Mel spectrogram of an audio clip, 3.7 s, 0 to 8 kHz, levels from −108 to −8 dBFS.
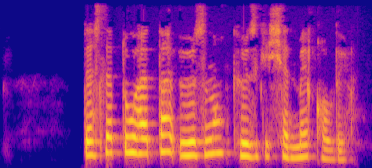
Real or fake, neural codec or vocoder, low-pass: real; none; 7.2 kHz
